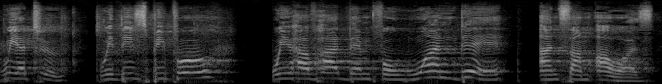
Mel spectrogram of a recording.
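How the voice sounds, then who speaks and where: A woman's voice: fairly high pitch, slow, in a large hall, background noise. A woman teacher from the United States earnestly appealing to parents at a convention. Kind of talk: addressing a convention crowd.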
